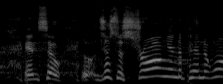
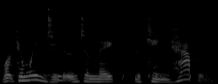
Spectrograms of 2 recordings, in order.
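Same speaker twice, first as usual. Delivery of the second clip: worried advisors; 9 semitones lower, 7 dB quieter than usual. Acted. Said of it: "they're like".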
